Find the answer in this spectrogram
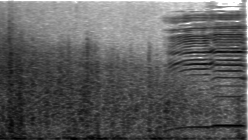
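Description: A loud, rumbling noise with heavy bass that eases off, then music with a sustained melody line comes in near the end.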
